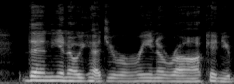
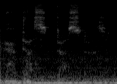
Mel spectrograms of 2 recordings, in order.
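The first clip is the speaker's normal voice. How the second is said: mother's whisper; 11 dB quieter, much faster than usual. Retold or imitated. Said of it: "she was like".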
